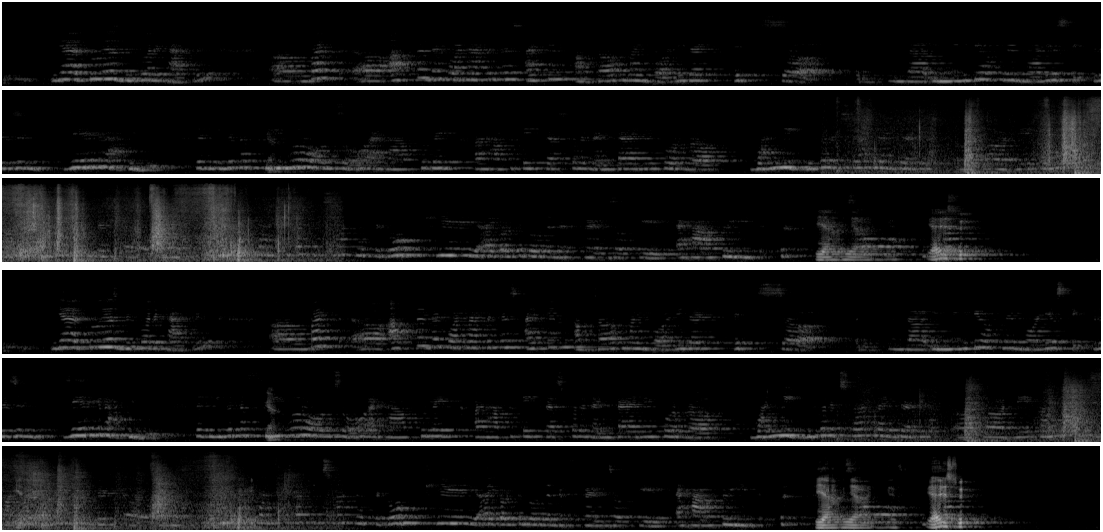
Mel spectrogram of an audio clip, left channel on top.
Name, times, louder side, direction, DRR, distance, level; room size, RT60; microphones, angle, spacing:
voice 1, 0.5-7.0 7.3-7.4 7.7-8.2 8.5-10.6 10.9-29.5 29.8-30.2 30.5-30.9 31.2-31.6, equal, 45° right, -5 dB, 1.5 m, -45 dB
sound 1, 19.2-25.4, left 6 dB, 55° left, 0.4 m, -39 dB
voice 2, 30.1-30.9 31.2-31.6, right 6 dB, 90° right, 13 dB, 0.4 m, -34 dB
7.5 x 3.0 x 5.0 m, 0.98 s
head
